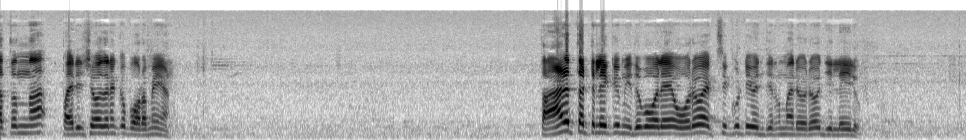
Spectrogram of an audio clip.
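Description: A middle-aged man speaks calmly into microphones close by, pausing between phrases.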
